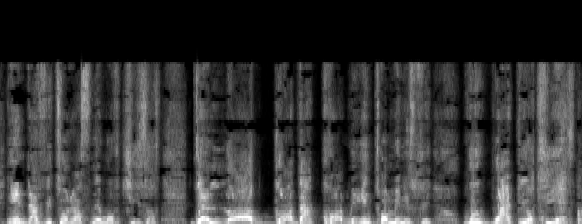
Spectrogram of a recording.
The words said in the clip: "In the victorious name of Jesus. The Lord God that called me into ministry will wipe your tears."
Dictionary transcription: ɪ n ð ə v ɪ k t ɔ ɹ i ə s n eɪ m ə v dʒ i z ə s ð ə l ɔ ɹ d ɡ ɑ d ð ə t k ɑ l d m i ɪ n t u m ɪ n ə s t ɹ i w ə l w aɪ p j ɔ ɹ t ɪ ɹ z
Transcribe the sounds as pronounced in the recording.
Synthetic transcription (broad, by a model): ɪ n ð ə v ɪ k t ɔ ɹ i ə s n eɪ m ə v dʒ i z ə s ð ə l ɔ d ɡ ɑ d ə t k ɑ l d m i ɪ n t u m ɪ n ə s t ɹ i w ə l w aɪ p j ɔ t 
